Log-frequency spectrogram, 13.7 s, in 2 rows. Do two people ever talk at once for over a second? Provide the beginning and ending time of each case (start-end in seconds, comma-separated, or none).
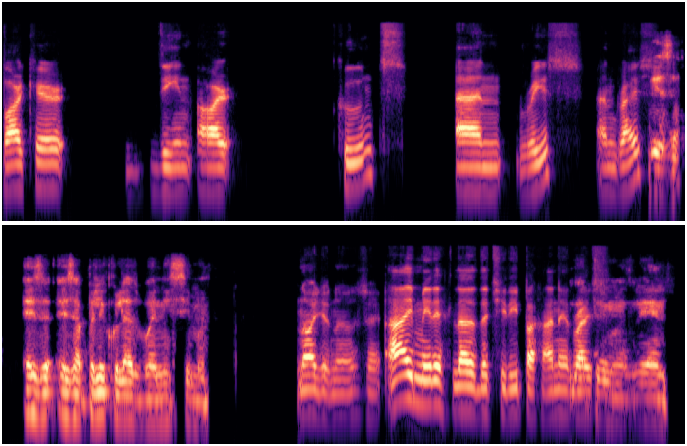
none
